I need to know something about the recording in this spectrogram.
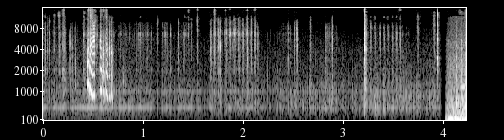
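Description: Near silence, with a faint short squeak about half a second in and a faint click a little after three seconds.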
